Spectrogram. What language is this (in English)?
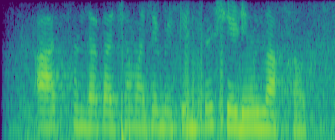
Marathi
